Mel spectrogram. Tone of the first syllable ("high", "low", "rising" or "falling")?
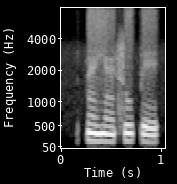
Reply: high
